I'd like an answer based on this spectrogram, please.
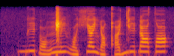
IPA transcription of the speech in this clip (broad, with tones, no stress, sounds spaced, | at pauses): b i˥ ɗ ɔ˩ ŋ͡ǁ i˥ v ʌ˩ ç æ˥ ʎ ʊ˩ qʼ i˩ ɟ i˥ ɗ æ˥ tˤ ʌ˥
